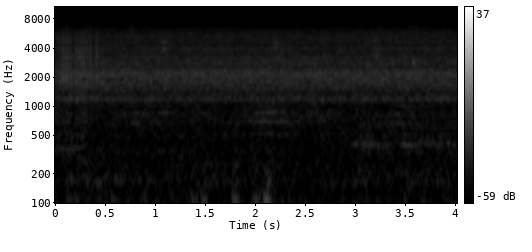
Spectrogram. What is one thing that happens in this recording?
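Baby birds cheep faintly in a nest.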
